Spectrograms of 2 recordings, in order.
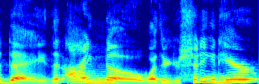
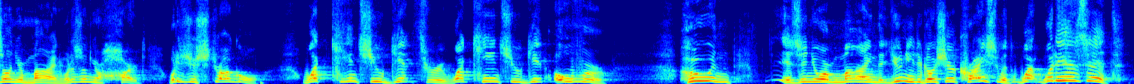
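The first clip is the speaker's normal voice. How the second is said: higher and pleading, building urgency; rising preaching intensity; 7 semitones higher than usual. Acted. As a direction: press them with each question. Preacher presses the congregation.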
